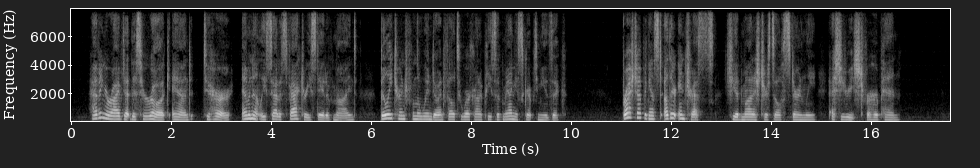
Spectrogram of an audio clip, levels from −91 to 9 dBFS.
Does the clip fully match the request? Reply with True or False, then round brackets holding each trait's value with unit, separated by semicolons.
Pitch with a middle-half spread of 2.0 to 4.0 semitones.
False (4.7 semitones)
